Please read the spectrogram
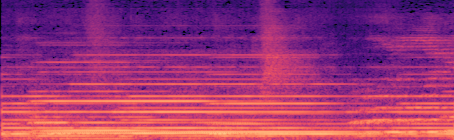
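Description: Organ playing slow, sustained chords, the instrumental introduction to a sung responsorial psalm.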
